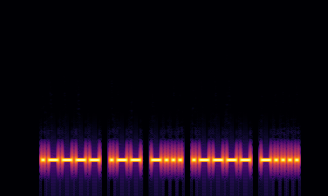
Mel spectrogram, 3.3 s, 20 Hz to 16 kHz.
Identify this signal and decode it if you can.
Morse code, heard as a keyed tone, about 36 wpm, 700 Hz. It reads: 1WB16
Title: Five Challenging Letter-Number Combinations 35wpm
